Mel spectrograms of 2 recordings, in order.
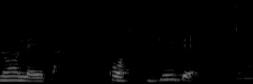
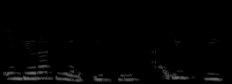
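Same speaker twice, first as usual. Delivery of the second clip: whispered aside; 3 semitones higher, 6 dB quieter than usual. Real, not acted. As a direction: whisper it as a confession. Unvoiced whisper.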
